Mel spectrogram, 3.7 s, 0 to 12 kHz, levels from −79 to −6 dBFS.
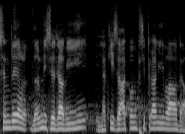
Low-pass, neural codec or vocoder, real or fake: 10.8 kHz; codec, 32 kHz, 1.9 kbps, SNAC; fake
